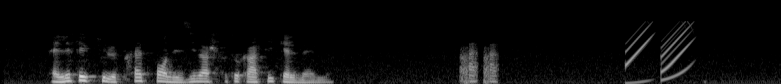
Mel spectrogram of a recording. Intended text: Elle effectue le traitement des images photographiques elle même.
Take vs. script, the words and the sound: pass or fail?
fail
